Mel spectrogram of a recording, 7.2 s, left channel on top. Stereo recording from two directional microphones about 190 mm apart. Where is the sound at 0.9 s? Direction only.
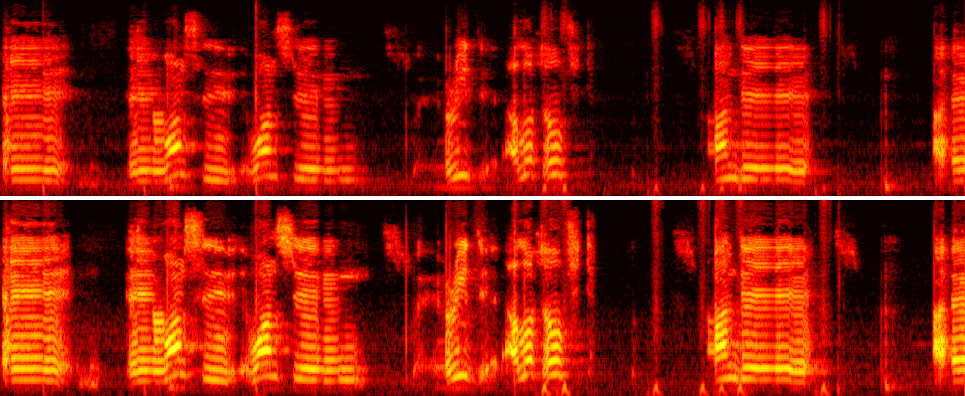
40° right (ahead or behind).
